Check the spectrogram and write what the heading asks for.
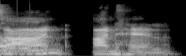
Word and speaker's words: San Angel: San Angel. Yeah, that would be how you pronounce it in Spanish.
